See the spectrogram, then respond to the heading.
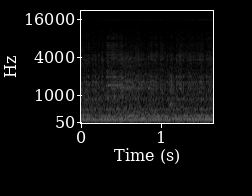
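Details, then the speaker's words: FMS BlitzRCWorks Super B-25 RC model: a steady low buzz persists after the retracts cycle, drawing about 0.1 A; owner suspects the gear door servos straining and plans to adjust them to stop battery drain. "I don't know if you can hear the buzzing but uh that buzzing's pulling about oh what's the amp meter show 0 one amp"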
